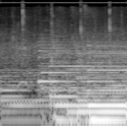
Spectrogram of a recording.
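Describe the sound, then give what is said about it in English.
Faint, scattered audience clapping, a soft crackling patter that swells a little after the start and then holds steady without anyone speaking. “Oh, clap better than that.”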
